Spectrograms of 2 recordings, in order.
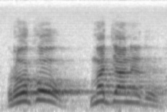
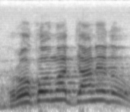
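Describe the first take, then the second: First: Rising روکو alone, clear break, then مت جانے دو falling; pause after روکو. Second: روکو مت joined and held up, جانے دو falling away; group روکو with مت, then let جانے دو fall; comma after مت. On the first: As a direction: stop after روکو, run مت جانے دو together. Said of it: "روکو کے بعد لگا دیجئے". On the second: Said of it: "روکو مت کے بعد لگا دیجئے". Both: Shown as a demonstration.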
